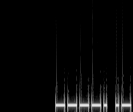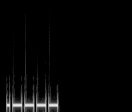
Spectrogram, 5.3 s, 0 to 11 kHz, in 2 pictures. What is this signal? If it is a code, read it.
Morse code, heard as a keyed tone, about 19 wpm, 700 Hz. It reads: 9A1
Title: Callsign Prefixes for Top 25 DXCC - 20wpm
